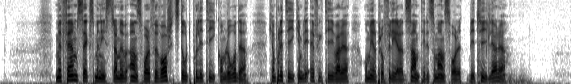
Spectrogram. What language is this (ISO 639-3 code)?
swe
